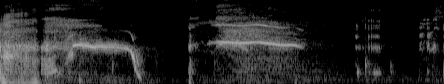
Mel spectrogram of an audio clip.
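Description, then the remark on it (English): A person screams into a blanket, letting out two long, strained, muffled cries. The first bends downward in pitch as it ends, and a few short choppy vocal bursts follow. “That was an insane scream into the blanket.”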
